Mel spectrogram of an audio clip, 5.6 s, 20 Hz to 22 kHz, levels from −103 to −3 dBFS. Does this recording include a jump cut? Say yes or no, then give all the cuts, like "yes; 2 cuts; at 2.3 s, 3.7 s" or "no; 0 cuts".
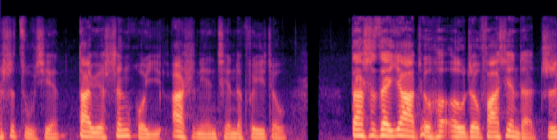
no; 0 cuts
